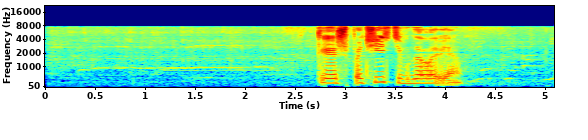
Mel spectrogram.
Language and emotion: Russian, neutral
